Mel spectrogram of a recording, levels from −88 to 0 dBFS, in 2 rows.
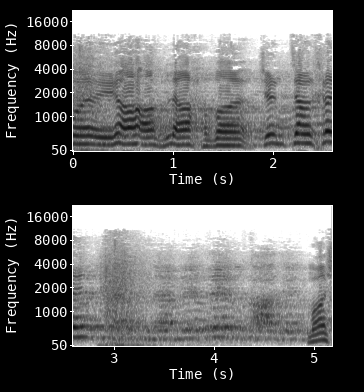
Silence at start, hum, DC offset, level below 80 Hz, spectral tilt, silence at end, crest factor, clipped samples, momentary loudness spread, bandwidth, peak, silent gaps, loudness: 0 s; none; under 0.1%; -42 dBFS; -5 dB/octave; 0 s; 14 dB; under 0.1%; 14 LU; 11.5 kHz; -2 dBFS; none; -14 LUFS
